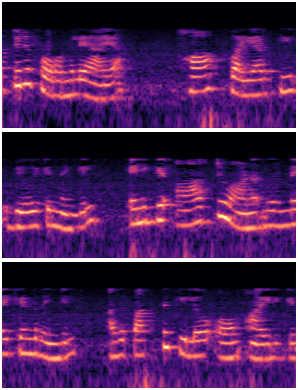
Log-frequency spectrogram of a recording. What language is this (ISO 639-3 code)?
mal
